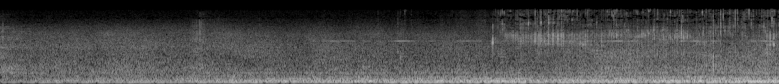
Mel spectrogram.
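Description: A toilet flushes with a steady, full rush of water that turns brighter and hissier partway through, continuing without voices for several seconds.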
